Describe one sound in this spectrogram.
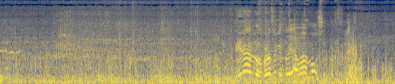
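A truck engine rumbles as it drives through shallow water.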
